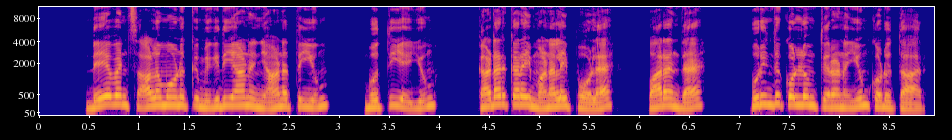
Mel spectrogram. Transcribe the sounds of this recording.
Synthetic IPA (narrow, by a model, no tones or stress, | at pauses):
d̪eːʋɐnsaːlɔmoːnɯkːɯmɪɣɯðɪjaːnɐɲaːnɐt̪ːɐjɯm | bʊt̪ːɪjɐjɯm | kɐɽɐɾkɐɾɐɪmɐnɐlɐɪpːoːlɐ | pɐɾɐnd̪ɐ | pʊɾɪnd̪ɯkɔɭːɯmt̪ɪɾɐnɐjɯmkɔɽɯt̪ːa̰ːɾ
